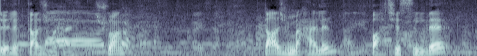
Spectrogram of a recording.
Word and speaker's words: Taj Mahal: Telaffuzu öyle, Taj Mahal.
